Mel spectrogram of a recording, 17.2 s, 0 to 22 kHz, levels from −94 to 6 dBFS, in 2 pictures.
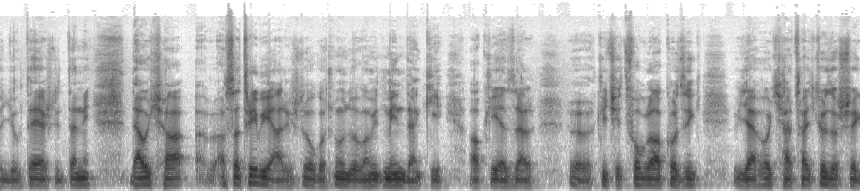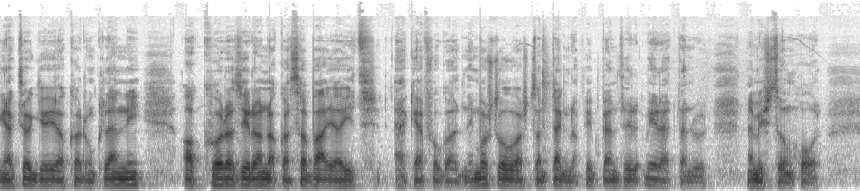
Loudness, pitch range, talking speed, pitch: -21 LUFS, 80-90 Hz, 140 wpm, 85 Hz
